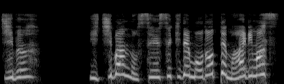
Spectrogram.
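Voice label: go attack, Japanese; MSBS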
